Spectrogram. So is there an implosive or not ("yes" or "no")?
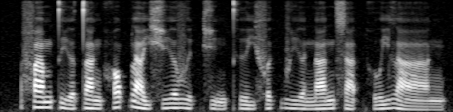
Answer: no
